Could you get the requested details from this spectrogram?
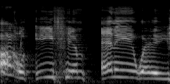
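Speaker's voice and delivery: screaming witch voice. Narrating Hansel and Gretel as the impatient witch speaks: screaming at Gretel. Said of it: "she screamed at Gretel".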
